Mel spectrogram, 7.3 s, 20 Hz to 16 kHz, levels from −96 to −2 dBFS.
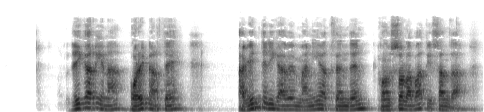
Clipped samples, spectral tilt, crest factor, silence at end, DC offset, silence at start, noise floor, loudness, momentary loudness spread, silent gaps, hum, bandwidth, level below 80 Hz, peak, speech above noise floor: under 0.1%; -7 dB/octave; 20 dB; 0.25 s; under 0.1%; 1.05 s; -72 dBFS; -20 LUFS; 8 LU; none; none; 8.6 kHz; -60 dBFS; 0 dBFS; 52 dB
